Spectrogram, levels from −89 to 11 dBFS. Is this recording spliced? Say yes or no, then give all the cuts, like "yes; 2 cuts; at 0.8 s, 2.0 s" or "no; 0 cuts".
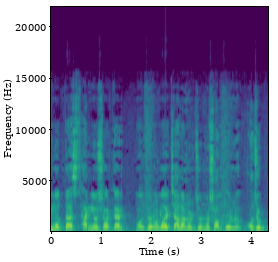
no; 0 cuts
